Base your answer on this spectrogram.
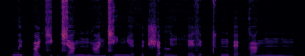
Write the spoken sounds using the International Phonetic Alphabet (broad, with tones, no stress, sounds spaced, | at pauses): w ɪ˦ ʔ p ã˦˨ t͡ɕ ɪ˦ ʔ d͡ʑ ä˦ ŋ ũ˦˨ ɡ ã˨ d͡ʑ i˦ ɲ e˨ θ ɪ˦ ʔ ʃ ä˦ ʔ l i˨ h ḛ˦˨ z ɪ˦ ʔ tʰ ũ˦ ʔ ɛ˦ ʔ ɡ ä˦ ŋ ũ˦ ŋ ũ˨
